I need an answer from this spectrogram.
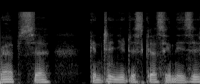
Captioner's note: speaking French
